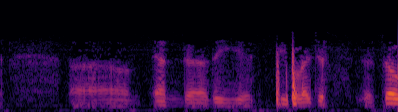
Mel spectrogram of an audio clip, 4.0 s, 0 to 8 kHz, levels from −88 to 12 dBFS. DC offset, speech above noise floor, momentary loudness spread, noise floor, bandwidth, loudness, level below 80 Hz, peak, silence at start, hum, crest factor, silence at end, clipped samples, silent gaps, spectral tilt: under 0.1%; 27 dB; 21 LU; -62 dBFS; 3.3 kHz; -41 LUFS; -74 dBFS; -14 dBFS; 0.3 s; none; 24 dB; 0 s; under 0.1%; none; -1 dB/octave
